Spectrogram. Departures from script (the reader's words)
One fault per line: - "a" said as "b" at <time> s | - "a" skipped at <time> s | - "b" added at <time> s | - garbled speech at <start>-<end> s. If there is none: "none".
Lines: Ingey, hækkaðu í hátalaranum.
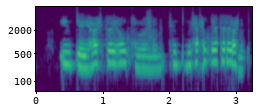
- garbled speech at 2.0-3.1 s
